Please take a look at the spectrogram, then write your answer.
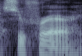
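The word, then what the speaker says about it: Soufrière: You had to tell me how to pronounce this town name, Soufriere, St. Lucia. – Soufriere, yeah.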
